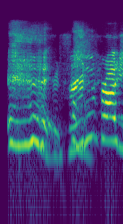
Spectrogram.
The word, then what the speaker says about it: Freudenfreude: She has like the Schadenfreude and Freudenfreude. – Freudenfreude, you said that right.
